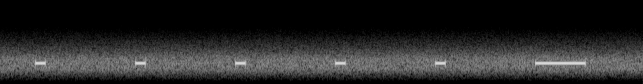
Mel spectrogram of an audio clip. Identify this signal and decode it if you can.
Radio time signal (six pips, as the Greenwich Time Signal), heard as pips, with radio static.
